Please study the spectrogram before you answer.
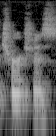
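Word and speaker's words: Chvrches: throughout the whole way I don't know how to pronounce this do you just pronounce it churches yes just her just just churches okay churches has three new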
